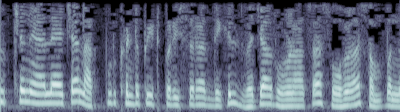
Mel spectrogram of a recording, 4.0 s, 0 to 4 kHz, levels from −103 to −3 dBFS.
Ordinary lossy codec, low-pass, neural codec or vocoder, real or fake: none; 3.6 kHz; none; real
